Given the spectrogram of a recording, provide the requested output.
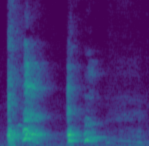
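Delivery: harsh hacking cough; a loud rasping cough. A narrator's reading. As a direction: cough hard before speaking. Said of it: "he coughed and he whiffed".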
